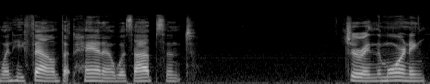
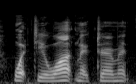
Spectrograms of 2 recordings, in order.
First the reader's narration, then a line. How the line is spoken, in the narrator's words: she said sullenly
